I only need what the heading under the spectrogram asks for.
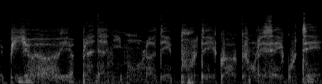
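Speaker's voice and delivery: speaking softly. Describing an abandoned village and its animals in the morning, speaking softly. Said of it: "Je sais pas pourquoi je parle doucement".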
